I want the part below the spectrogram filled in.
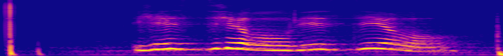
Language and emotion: Russian, positive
